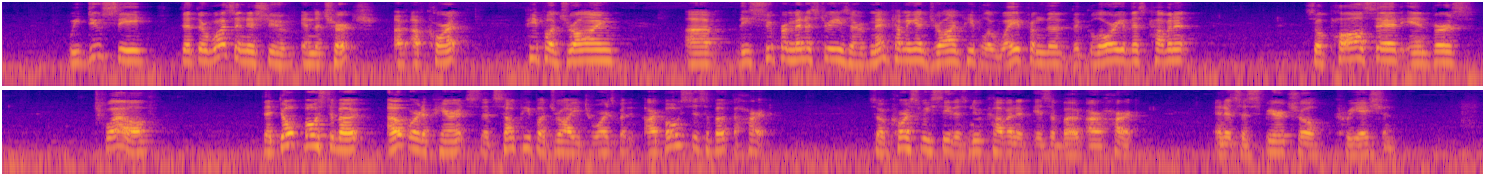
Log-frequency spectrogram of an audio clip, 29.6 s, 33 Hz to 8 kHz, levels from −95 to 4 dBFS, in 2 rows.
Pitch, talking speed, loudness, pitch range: 140 Hz, 155 wpm, -23 LUFS, 120-170 Hz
